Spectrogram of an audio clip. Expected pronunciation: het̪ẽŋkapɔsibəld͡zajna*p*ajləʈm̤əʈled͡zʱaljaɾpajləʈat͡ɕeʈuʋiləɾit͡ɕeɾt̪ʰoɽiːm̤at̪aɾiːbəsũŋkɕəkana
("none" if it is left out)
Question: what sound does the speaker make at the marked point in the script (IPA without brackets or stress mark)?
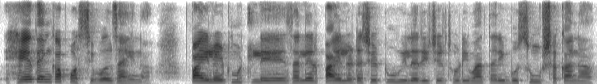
p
